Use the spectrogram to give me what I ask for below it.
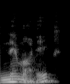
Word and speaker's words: mnemonics: So mnemonics, the M is silent, so you pronounce it as mnemonics.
